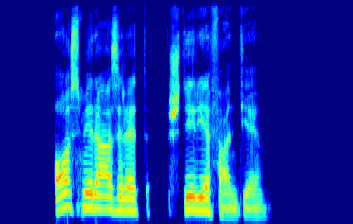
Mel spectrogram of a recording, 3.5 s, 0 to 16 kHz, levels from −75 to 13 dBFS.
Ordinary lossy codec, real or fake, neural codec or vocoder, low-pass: none; real; none; 14.4 kHz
